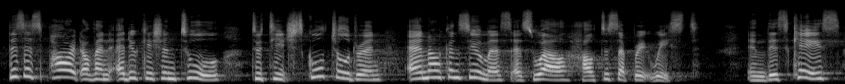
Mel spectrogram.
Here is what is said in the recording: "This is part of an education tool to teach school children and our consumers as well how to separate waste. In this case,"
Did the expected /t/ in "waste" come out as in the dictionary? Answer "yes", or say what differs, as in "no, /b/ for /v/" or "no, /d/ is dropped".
yes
